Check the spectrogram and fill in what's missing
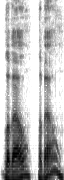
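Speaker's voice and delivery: "Lovell" stressed on the second syllable; testing "Lovell" as luh-VELL; trying another pronunciation. Shown as a demonstration. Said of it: "I'm so bad with names".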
